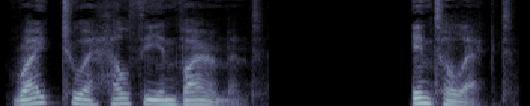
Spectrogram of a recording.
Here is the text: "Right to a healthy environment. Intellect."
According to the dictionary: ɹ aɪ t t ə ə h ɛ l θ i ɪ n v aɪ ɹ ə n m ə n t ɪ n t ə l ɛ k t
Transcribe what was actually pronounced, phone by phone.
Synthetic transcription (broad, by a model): ɹ aɪ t t ə ə h ɛ l θ i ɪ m v aɪ ɹ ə n m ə n t ɪ n t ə l ɛ k t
